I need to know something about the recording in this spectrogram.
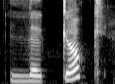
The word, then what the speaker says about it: coq: Fais attention, on ne dit pas le coq, không phải là cốc đầu, không phải là cốc, mà le coq. Chúng ta dùng cái hàm dưới mình hơi đẩy dành nó xuống một cái thành âm k. Le coq. Và cái hai cái má mình thường nó sẽ hơi hóp một chút.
